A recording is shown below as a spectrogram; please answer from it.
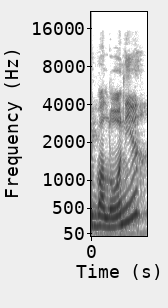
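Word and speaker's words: Wallonië: but what's the the provinces how do you pronounce it well in in Dutch you say valonia but I did the balloon region and then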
